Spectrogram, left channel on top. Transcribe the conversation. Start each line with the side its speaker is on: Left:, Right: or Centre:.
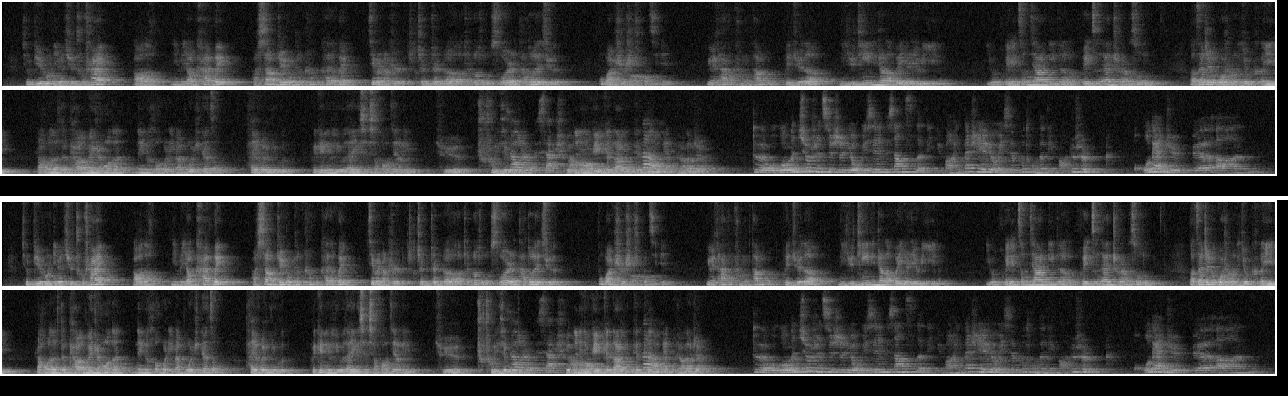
Right: 就比如你们去出差，然后呢，你们要开会，啊，像这种跟客户开的会，基本上是整整个整个组所有人他都得去的，不管是是什么级别，
Left: 哦。
Right: 因为他可能他们会觉得你去听一听这样的会也是有意义的，有会增加你的会增加你成长的速度。那在这个过程中，你就可以，然后呢，等开完会之后呢，那个合伙人一般不会直接走，他也会留，会给你留在一个小小房间里去处处理一些工作。
Left: 交流一下是吧？
Right: 对，那你就可以跟他跟跟跟他聊聊这样。
Left: 哦，那我对我我们就是其实有一些相似的地方，但是也有一些不同的地方。就是我我感觉，嗯、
